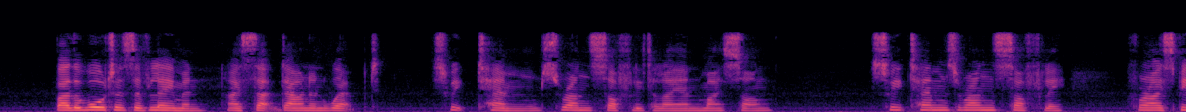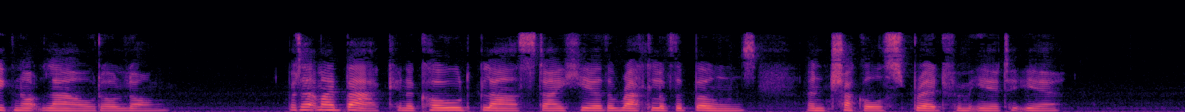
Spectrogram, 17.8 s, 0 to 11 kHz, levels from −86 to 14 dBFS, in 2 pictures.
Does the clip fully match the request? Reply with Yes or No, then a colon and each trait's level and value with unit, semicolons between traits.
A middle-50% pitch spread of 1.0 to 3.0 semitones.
Yes: narrow, 2.5 semitones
